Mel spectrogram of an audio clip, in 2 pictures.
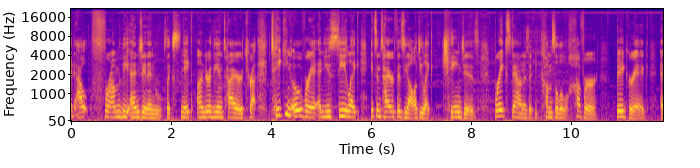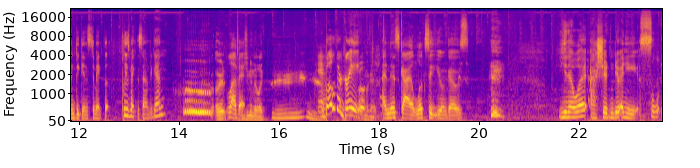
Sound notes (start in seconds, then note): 13.9 coos; 15.7 whistling deeply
